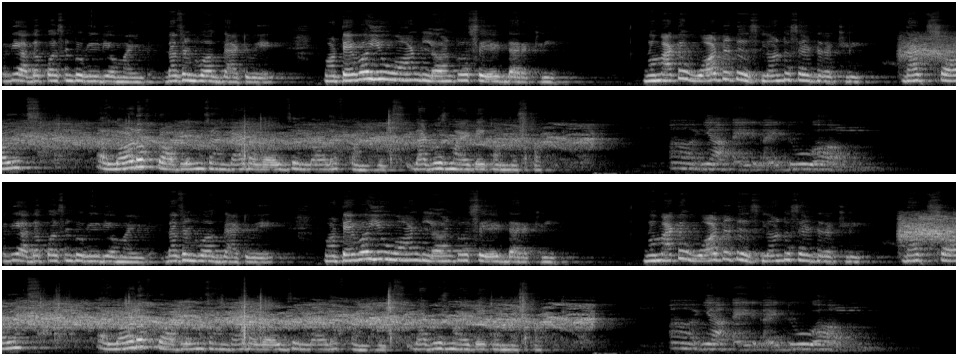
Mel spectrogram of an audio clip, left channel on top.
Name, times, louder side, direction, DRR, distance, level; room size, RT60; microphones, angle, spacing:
voice 1, 0.0-5.6 6.4-8.6 9.0-15.0, left 2 dB, 25° left, 9 dB, 0.9 m, -22 dB
sound 1, 8.9-15.5, right 6 dB, 40° right, 1.5 m, -26 dB
voice 2, 16.2-18.1, right 1 dB, 5° right, 2 dB, 5.6 m, -31 dB
28.0 x 16.5 x 7.7 m, 0.89 s
head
